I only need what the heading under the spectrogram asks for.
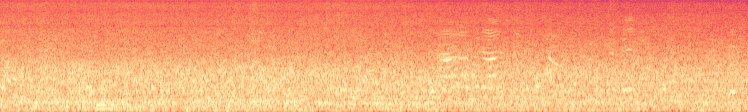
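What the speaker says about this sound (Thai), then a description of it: "น้ำไหลขนาดน้ำล้นปุ๊บปุ๊บปุ๊บอยู่ครับ" Water pours steadily over a weir, a constant broad rushing and splashing like a small waterfall, with voices of people talking in the background.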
